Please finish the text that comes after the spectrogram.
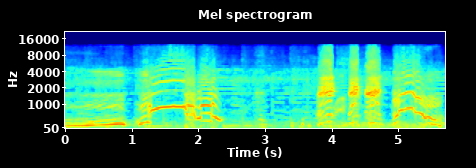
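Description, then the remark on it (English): Someone vocally imitates cow moos: a string of drawn-out, wavering lowing calls, loud, with a few breathy, honking bursts toward the end. “Here we go with the cow sounds.”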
